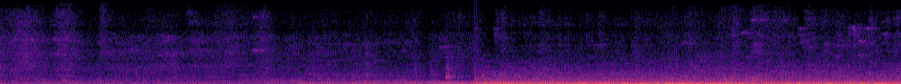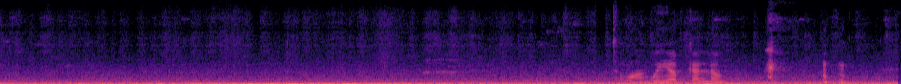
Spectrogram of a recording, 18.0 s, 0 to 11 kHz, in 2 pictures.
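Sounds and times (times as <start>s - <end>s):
elevator deep rumble: 2.8s - 18.0s.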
